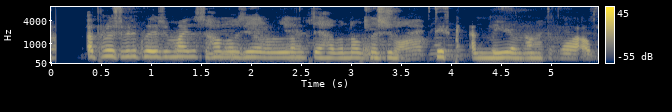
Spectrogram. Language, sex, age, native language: Icelandic, male, 18-19, Icelandic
